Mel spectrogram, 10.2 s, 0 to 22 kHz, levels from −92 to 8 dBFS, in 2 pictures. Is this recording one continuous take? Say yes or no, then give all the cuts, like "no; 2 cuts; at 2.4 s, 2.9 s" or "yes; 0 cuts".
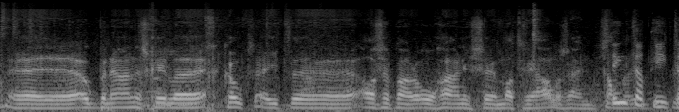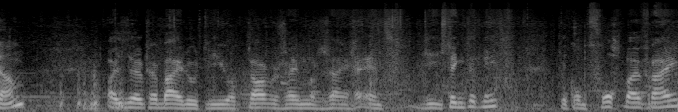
no; 4 cuts; at 1.5 s, 6.2 s, 6.6 s, 8.4 s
